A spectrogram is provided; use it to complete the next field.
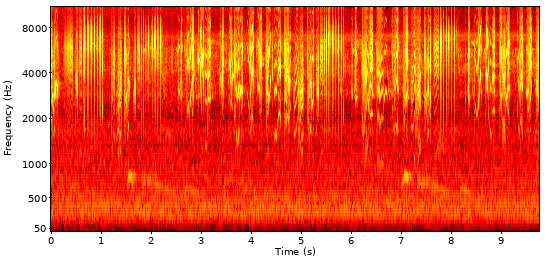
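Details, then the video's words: Barn swallow song, a rapid chattering warble of high twittered notes broken by several harsh, buzzy grating rattles about every two to three seconds, over a soft low background hum. "Vogelstimmen: Die Rauchschwalbe - Barn swallow - Hirundo rustica"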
